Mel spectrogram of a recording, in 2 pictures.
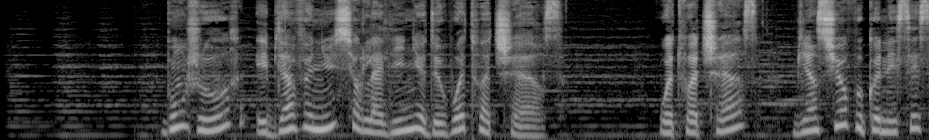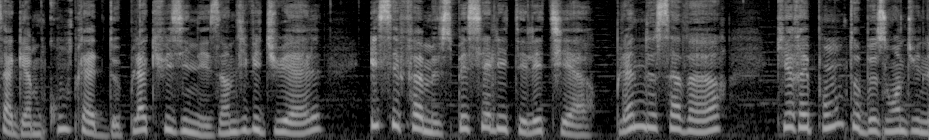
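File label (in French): attente telephonique, comédienne voix-off; Weigth-Watchers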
